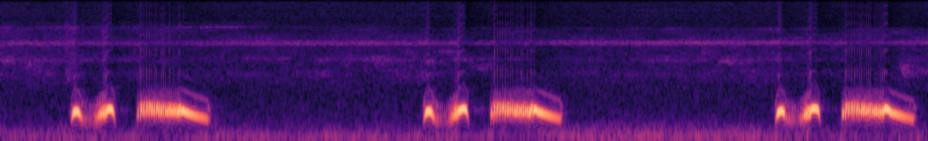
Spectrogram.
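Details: Spotted dove call played to provoke wild spotted doves. Three evenly spaced phrases come about every two and a half seconds, each two short notes leading into a drawn-out, descending coo.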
